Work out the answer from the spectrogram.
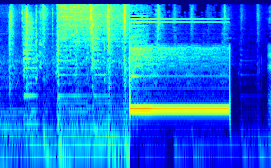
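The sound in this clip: A single unanswered telephone ring: one steady, sustained electronic tone lasting about a second that cuts off abruptly, preceded by a short stretch of other, busier sound.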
